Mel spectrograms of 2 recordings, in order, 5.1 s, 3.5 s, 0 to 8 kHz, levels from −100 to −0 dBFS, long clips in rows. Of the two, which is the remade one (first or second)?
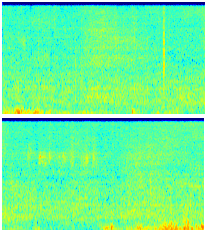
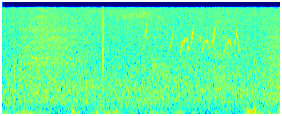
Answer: first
